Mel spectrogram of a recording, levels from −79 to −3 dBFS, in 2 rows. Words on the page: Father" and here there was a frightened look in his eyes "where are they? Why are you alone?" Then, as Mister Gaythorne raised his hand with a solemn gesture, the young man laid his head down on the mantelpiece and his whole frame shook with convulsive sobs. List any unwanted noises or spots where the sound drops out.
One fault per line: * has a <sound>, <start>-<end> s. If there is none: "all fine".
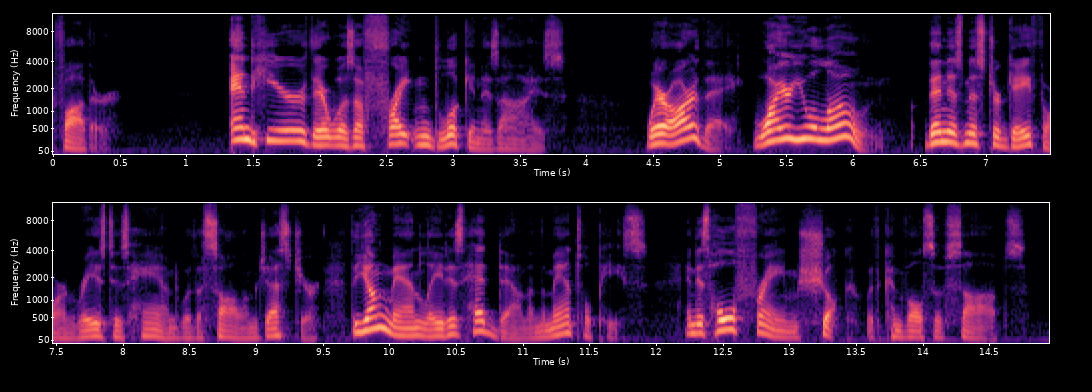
all fine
